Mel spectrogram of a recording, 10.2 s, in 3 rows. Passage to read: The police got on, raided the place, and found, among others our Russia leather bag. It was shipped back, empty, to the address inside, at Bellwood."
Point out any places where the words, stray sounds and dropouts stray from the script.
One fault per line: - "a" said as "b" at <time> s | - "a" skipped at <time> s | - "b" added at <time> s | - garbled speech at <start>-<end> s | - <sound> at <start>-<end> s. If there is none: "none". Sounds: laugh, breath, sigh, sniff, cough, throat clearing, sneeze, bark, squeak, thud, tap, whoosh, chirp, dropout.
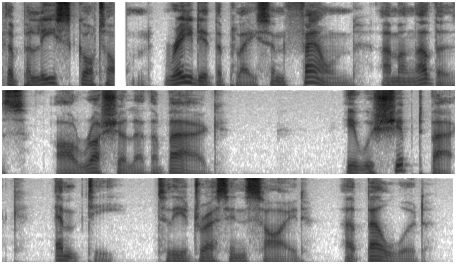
- dropout at 0.8-0.9 s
